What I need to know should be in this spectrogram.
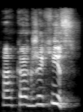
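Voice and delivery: high, slow, direct; point-blank question. Acted. Sorceress putting the question to the dwarf. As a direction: ask it flatly. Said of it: "в упор спросила Эльтара".

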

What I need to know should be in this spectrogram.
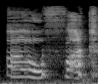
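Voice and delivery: high loud shocked cry; melodramatic dismay. Retold or imitated. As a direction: cry out like a tragic heroine. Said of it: "the transition from".

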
